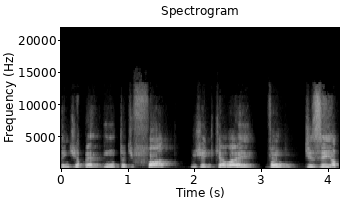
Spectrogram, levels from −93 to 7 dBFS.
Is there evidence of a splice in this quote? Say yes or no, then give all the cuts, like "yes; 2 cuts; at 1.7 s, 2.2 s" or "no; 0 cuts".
yes; 1 cut; at 2.9 s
